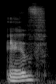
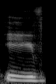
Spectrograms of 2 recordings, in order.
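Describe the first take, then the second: First: "Eve" said as "ev" with an open short e; "Eve" with French è; French pronunciation. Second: "Eve" with a long ee vowel; "Eve" the English way, as "eev"; English pronunciation. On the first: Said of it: "in French, because that's what I hear". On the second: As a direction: say "Eve" to rhyme with "leave". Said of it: "When people call me Eve". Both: Shown as a demonstration.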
